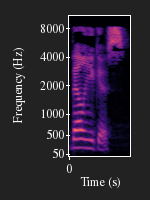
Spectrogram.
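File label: "belugas", English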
